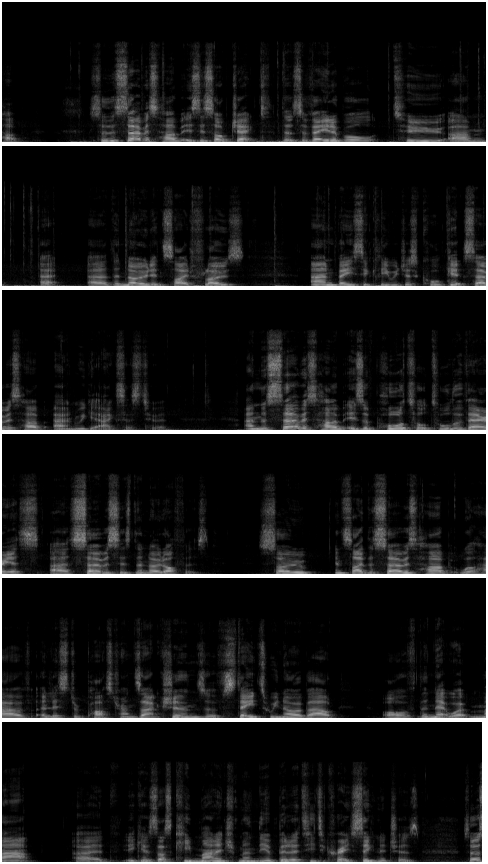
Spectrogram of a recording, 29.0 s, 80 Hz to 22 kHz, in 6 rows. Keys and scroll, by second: 7.6 Return, 10.9 Return.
